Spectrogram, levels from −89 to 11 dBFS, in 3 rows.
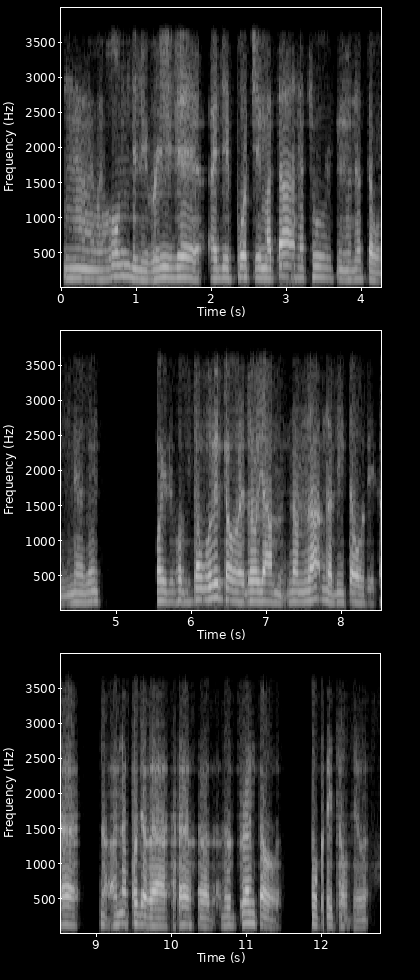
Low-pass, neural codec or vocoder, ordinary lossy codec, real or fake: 3.6 kHz; codec, 16 kHz, 1.1 kbps, Voila-Tokenizer; none; fake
